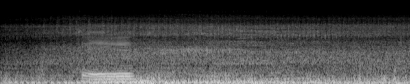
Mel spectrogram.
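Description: Suzuki GD 110S motorcycle's single-cylinder four-stroke engine running steadily under way, heard from the rider's seat, with a brief vocal sound about a second in.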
